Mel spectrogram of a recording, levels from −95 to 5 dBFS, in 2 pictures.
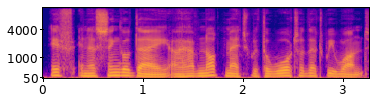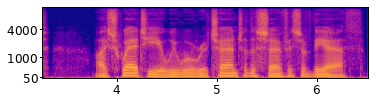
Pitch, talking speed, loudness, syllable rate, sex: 115 Hz, 260 wpm, -16 LUFS, 5.6 syllables/s, male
